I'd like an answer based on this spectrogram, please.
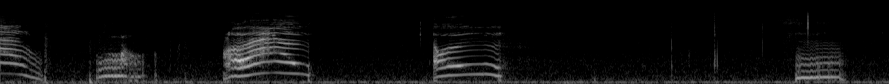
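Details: Monkey, a 24-year-old calico cat indoors, talks to her owner while getting curious about the camera: four drawn-out, rising-then-falling harmonic meows and howls, the longest near two seconds, separated by quiet room hum.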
